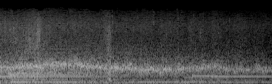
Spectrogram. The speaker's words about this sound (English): Oh, come on! I knew it was gonna rain! See? I even brought my umbrella!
